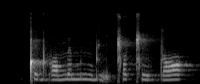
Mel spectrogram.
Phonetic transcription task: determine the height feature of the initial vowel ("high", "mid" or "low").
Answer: high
